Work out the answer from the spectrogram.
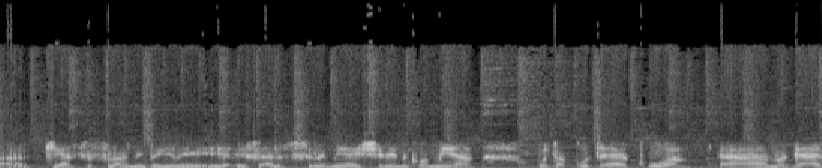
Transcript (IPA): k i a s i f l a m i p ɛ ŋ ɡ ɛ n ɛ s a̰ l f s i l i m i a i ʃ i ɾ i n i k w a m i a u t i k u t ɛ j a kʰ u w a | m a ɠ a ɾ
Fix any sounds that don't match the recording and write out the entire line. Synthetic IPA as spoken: k i a s i f l a n i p ɛ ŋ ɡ i n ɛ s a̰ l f s i l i m i a i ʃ i ɾ i n i k w a m i a u t a k u t a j a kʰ u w a | m a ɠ a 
